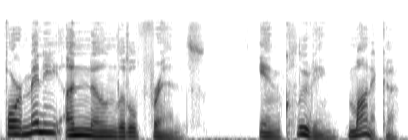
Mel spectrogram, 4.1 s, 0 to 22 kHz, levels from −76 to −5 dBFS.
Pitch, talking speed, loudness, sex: 140 Hz, 105 wpm, -18 LUFS, male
